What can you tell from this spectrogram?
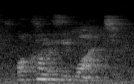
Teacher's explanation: you can see that if is one of the words that is not stressed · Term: function words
